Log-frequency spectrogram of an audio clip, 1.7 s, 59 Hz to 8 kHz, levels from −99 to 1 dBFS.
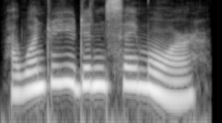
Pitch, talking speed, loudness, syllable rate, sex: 235 Hz, 215 wpm, -13 LUFS, 4.9 syllables/s, female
